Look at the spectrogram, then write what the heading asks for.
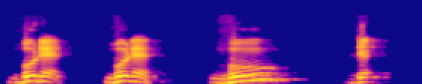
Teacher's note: T letter here is pronounced D. Why? Because it's preceded by a vowel and followed by a vowel. مسبوق بحرف متحرك أو متبوع بحرف متحرك حتى لو في بداية الكلمة التي تلي.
